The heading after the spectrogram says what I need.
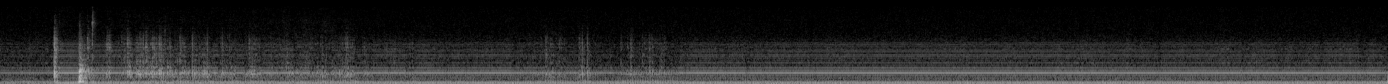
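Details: Nordmende Elektra F13 tube radio gone quiet after about half an hour of running, with output tube grid voltage rising: steady low hum and faint buzz, no audio. Hum present; cause of the reported fading output still unconfirmed at this point.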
